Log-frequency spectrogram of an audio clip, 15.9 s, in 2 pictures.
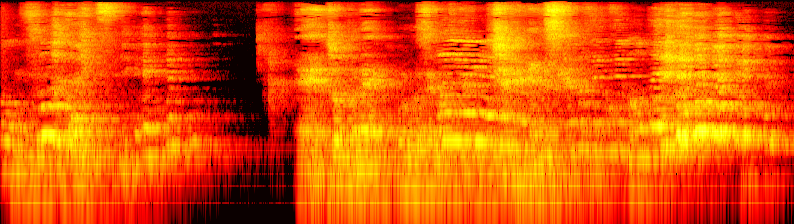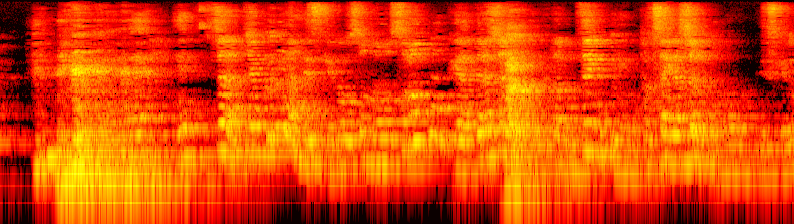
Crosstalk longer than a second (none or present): present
